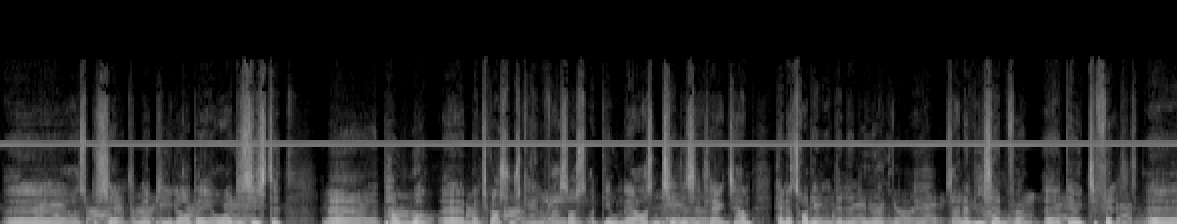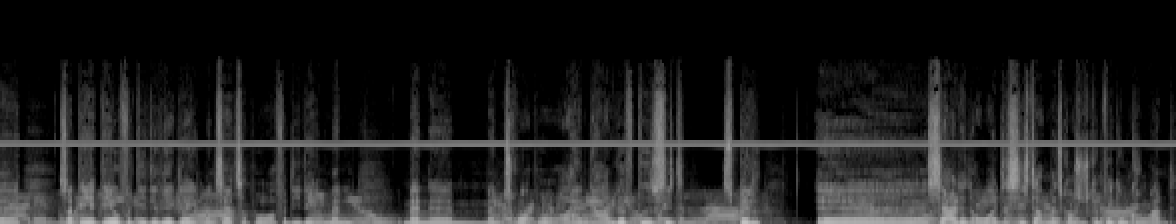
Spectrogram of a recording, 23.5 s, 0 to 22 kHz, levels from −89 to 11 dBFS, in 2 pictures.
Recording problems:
high-pitched whine; noticeable; throughout; 8 kHz, 15 dB below the speech
voice in the background; noticeable; throughout; 15 dB below the speech

